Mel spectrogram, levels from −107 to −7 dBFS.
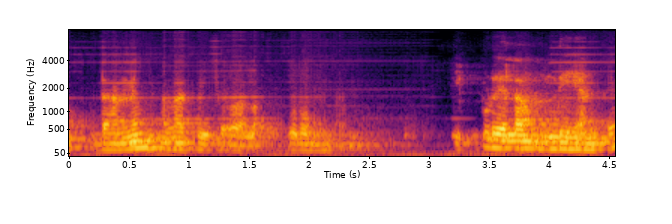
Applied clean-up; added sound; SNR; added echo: neural separator model SepFormer DNS4.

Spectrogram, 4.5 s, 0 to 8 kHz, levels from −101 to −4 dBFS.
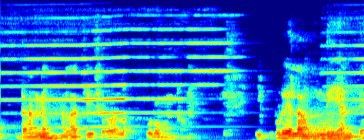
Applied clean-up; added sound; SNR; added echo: classical method WPE with log-MMSE.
